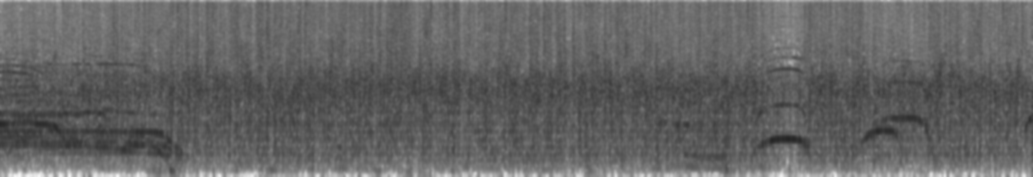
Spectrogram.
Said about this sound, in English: Please welcome them. Summon them with your applause and love.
